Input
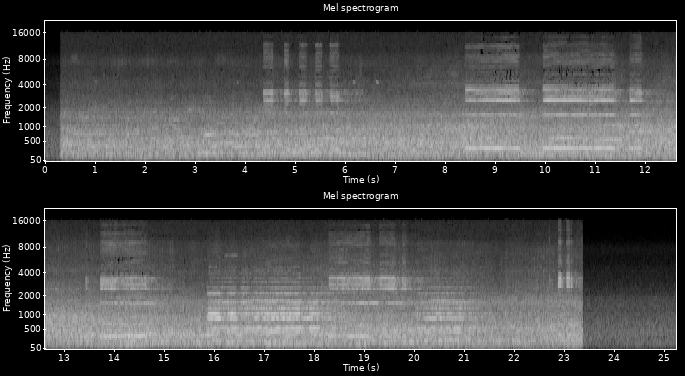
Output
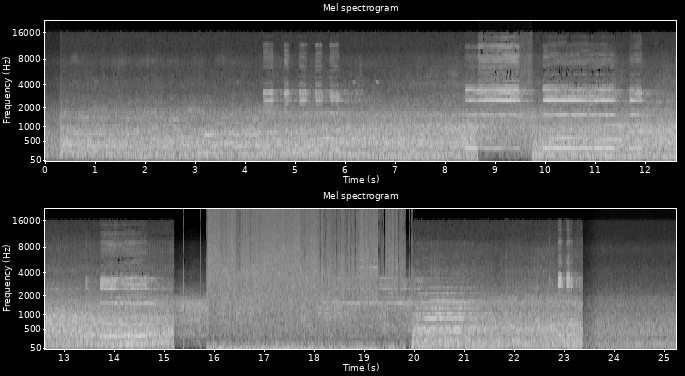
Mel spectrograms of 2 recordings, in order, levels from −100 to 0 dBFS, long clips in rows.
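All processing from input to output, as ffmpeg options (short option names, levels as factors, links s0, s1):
-filter_complex "[0:a]asettb=1/sr,asplit=3[s0][s1][s2];[s0]atrim=end=8.664[s3];[s1]atrim=start=8.66:end=9.75,asetpts=PTS-STARTPTS,afade=t=in:d=0.004:c=qsin,afade=t=out:st=1.086:d=0.004:c=qsin,highpass=f=1100:p=1,highshelf=f=4300:g=11.5[s4];[s2]atrim=start=9.746[s5];[s3][s4]acrossfade=d=0.004:c1=hsin:c2=qsin[s6];[s6][s5]acrossfade=d=0.004:c1=qsin:c2=hsin,asettb=1/sr,asplit=3[s7][s8][s9];[s7]atrim=end=15.204[s10];[s8]atrim=start=15.2:end=19.97,asetpts=PTS-STARTPTS,afade=t=in:d=0.004:c=qsin,afade=t=out:st=4.766:d=0.004:c=qsin,bandpass=f=1400:t=q:w=2.5,aeval=exprs='(mod(39.8*val(0)+1,2)-1)/39.8':c=same[s11];[s9]atrim=start=19.966[s12];[s10][s11]acrossfade=d=0.004:c1=hsin:c2=qsin[s13];[s13][s12]acrossfade=d=0.004:c1=qsin:c2=hsin,asubboost=boost=7:cutoff=78,acompressor=mode=upward:threshold=0.0316:ratio=2.5,volume=2.37"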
